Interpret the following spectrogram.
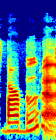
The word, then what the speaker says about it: Barbuda: Are they saying it wrong? But it's Barbuda. It's not Bermuda, right.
